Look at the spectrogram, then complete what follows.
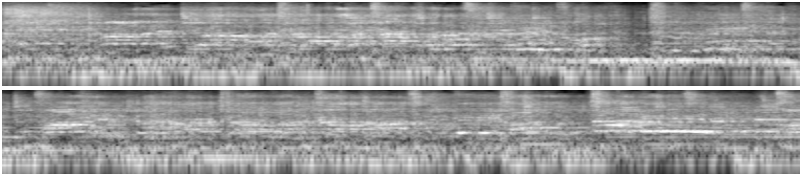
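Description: A rock band playing a Bangla song live: electric guitars, bass, keyboards and drums under a sung lead vocal, through loud hall amplification.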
